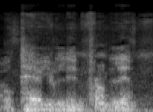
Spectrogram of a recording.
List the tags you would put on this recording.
Speech > Solo speech
deep voice doom lines games demon unrealengine usable speech scary

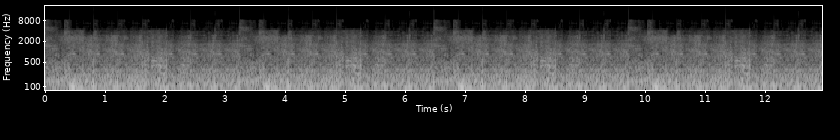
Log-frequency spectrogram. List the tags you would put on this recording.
Instrument samples > Percussion
Weird Industrial Underground Soundtrack Ambient Loop Samples Loopable Dark Drum Alien Packs

